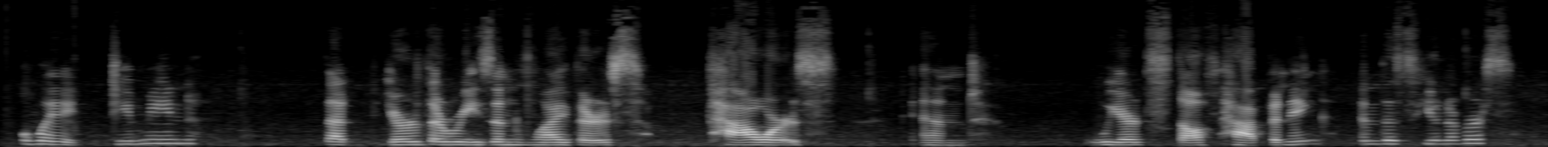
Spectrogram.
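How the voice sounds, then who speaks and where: A woman at a medium pitch talks at a very slow pace with long, frequent pauses, her loudness swinging widely and her pitch varying in an ordinary way over background music. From Puerto Rico. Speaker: tabletop game player. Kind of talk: tabletop role-play session.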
